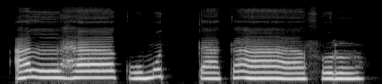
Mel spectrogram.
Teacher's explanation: RO di ujung kita sukunkan atau kita matikan karena wakaf atau berhenti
